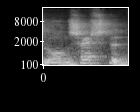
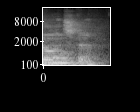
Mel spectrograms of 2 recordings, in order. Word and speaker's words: Launceston: off straight away and told to pronounce it properly. It's Launceston, they said. But I refused to say that. I was in Launceston.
